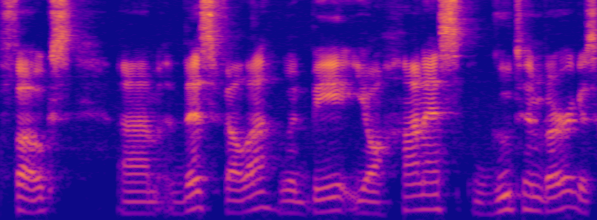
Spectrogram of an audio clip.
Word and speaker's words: Johannes Gutenberg: This fella would be Johannes Gutenberg, is how you pronounce it, and enjoy the video.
